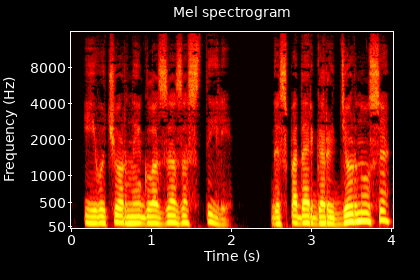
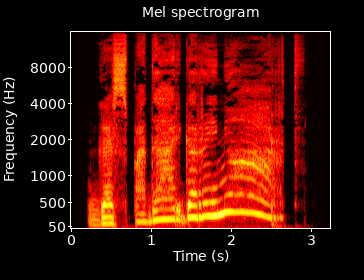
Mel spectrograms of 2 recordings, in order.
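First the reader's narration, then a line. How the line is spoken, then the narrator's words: Loud hiss from crowd. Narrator (Russian): кто-то громко прошипел в толпе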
